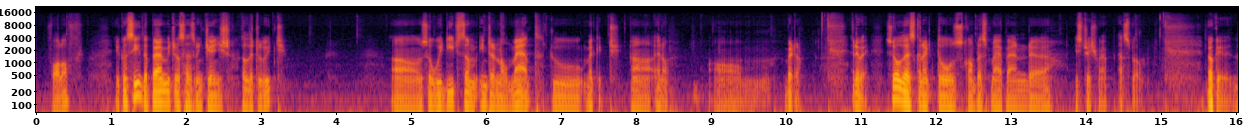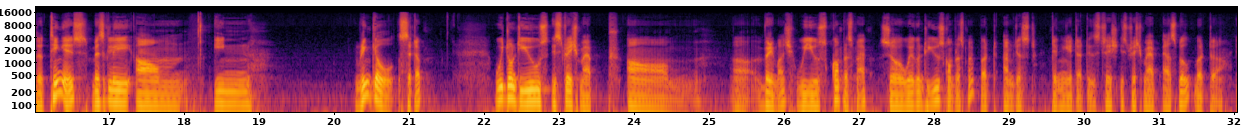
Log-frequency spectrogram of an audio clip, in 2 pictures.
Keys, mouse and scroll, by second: 3.6-4.5 drag, 5.3-6.2 drag, 6.8-7.8 drag, 8.1 shift+click, 9.0 shift+drag, 9.8-11.1 drag, 11.7-12.7 drag, 13.6-14.9 drag, 15.2-15.7 shift+drag, 15.8 shift+middle click, 16.5 click, 16.9-17.4 shift+drag, 17.5 shift+drag, 17.7-18.0 shift+drag, 18.1-18.5 shift+drag, 19.5 click, 30.0 shift+click.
